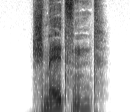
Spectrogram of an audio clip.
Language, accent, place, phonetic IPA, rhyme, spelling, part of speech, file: German, Germany, Berlin, [ˈʃmɛlt͡sn̩t], -ɛlt͡sn̩t, schmelzend, verb, De-schmelzend.ogg
- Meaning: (verb) present participle of schmelzen; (adjective) 1. melting 2. mellifluous 3. languorous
